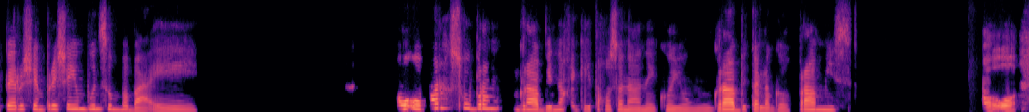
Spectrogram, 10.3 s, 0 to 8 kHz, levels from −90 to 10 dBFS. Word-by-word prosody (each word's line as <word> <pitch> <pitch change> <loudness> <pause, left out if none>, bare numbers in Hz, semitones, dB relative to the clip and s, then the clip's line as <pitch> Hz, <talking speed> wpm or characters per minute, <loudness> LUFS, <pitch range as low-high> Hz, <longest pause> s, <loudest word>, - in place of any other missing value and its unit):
pero 250 -1 +1
siyempre 260 0 0
siya 270 0 0
yung 260 - -1
bunsong 260 -2 -2
babae. 195 -1 -4 2.0
Oo, 275 +1 +7
parang 325 +1 +2
sobrang 295 -2 0 0.2
grabe 230 -3 +2
nakikita 220 -2 -7
ko 215 - -5
sa 215 - -4
nanay 195 -2 -4
ko - - -12
yung 185 -2 -7
grabe 225 0 +6
talaga, 195 -3 -3
promise. 225 -1 0 1.3
Oo. 175 0 +4
225 Hz, 115 wpm, -24 LUFS, 195-260 Hz, 2.0 s, Oo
